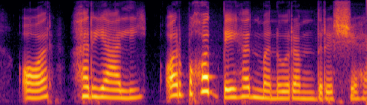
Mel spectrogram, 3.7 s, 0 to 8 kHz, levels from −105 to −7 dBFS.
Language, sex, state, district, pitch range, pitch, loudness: Hindi, female, Jharkhand, Palamu, 200-265 Hz, 225 Hz, -21 LUFS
